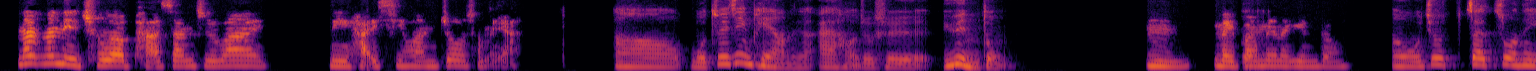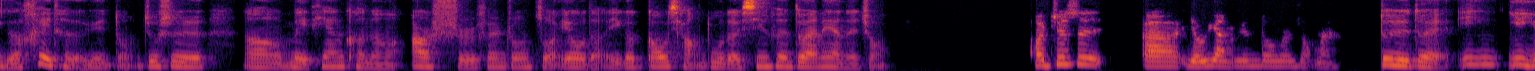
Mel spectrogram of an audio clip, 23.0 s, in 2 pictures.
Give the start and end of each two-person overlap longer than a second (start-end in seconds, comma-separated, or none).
none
